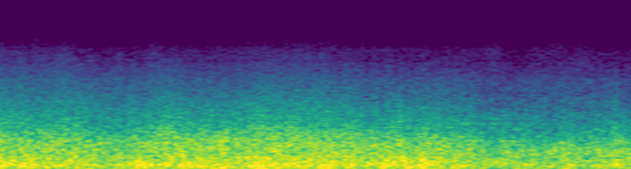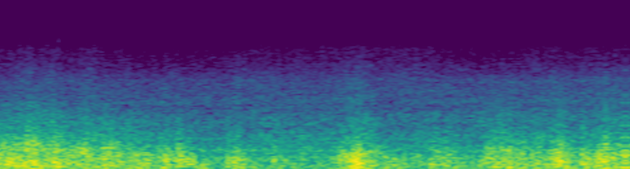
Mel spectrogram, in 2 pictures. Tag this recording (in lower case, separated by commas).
wind, wind noise (microphone), boat, ship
